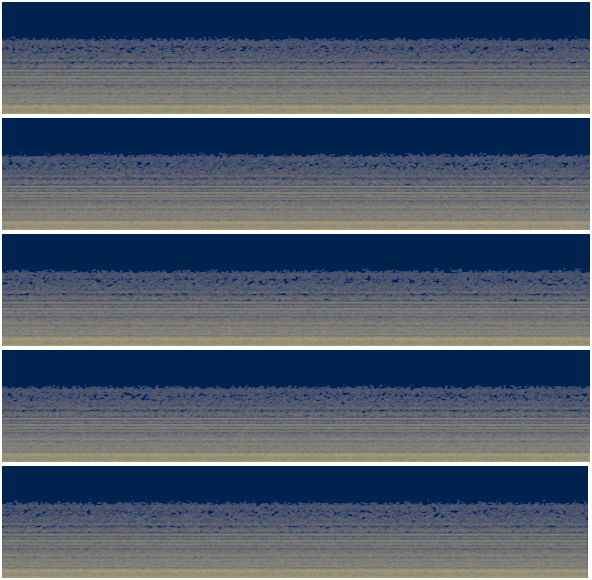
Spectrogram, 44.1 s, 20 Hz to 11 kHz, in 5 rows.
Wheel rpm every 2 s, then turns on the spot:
0, 0, 0, 0, 0, 0, 0, 0, 0, 0, 0, 0, 0, 0, 0, 0, 0, 0, 0, 0, 0, 0.
none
